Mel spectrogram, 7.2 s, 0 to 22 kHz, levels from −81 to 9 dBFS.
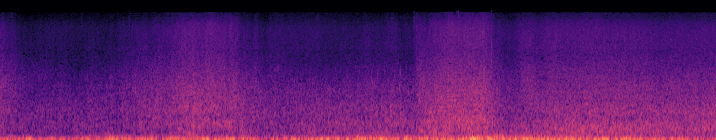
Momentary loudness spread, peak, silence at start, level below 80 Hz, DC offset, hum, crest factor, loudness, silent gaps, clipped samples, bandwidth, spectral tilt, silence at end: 10 LU; -6 dBFS; 0 s; -28 dBFS; under 0.1%; none; 16 dB; -30 LUFS; none; under 0.1%; 16 kHz; -4 dB/octave; 0 s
